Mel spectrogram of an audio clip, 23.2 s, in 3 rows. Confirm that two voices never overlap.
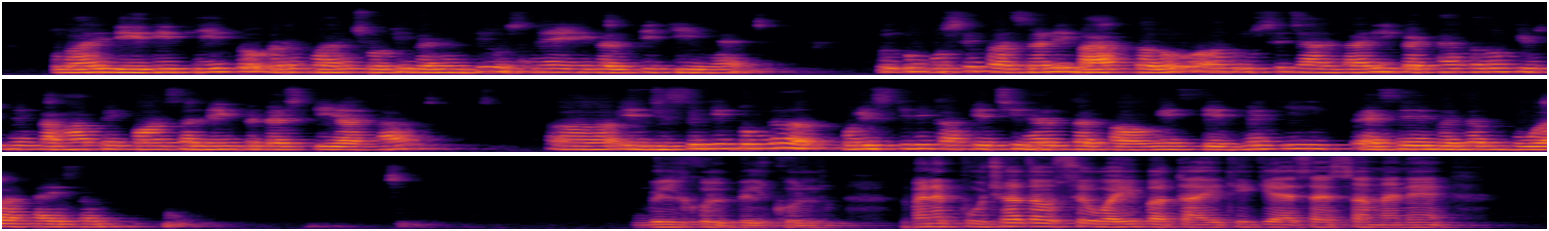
Yes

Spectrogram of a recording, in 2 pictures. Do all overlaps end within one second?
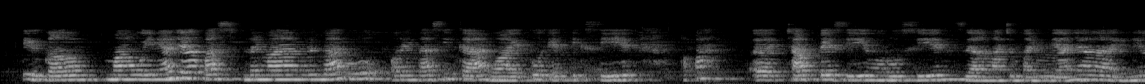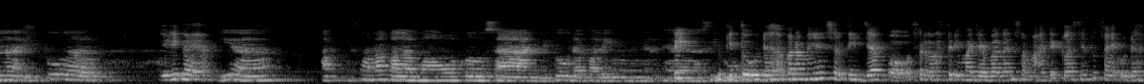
Yes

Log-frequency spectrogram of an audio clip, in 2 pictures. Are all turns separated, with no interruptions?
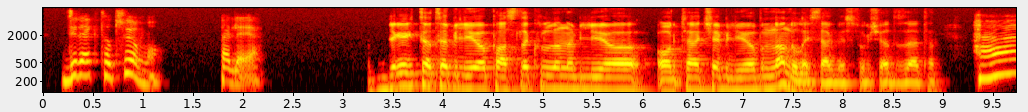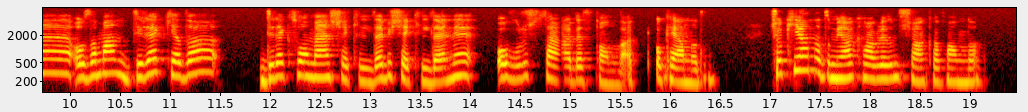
Yes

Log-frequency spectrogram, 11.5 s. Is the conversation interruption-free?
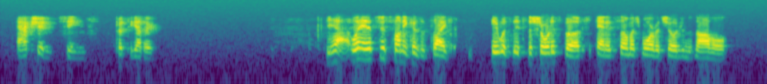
Yes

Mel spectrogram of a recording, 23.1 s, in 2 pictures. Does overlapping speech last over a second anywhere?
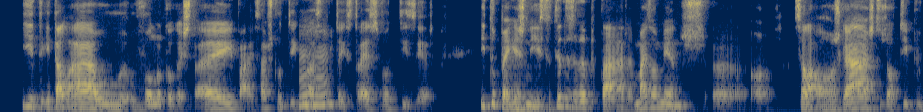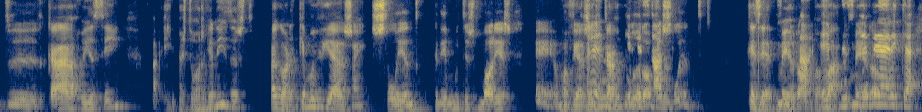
Yes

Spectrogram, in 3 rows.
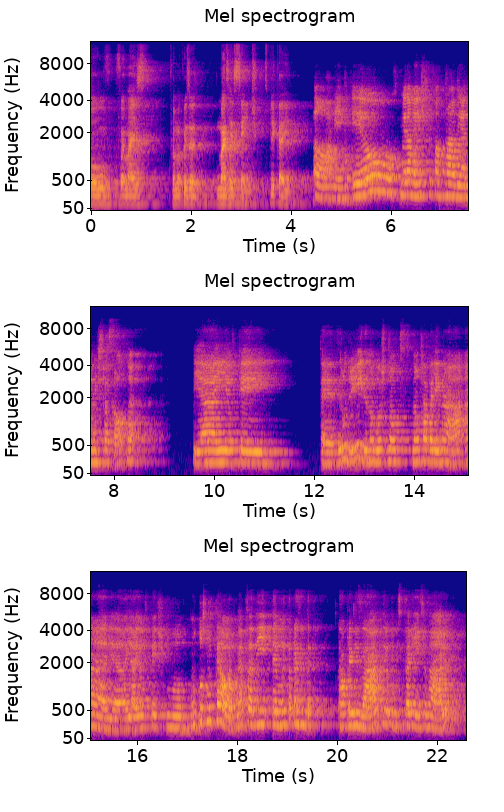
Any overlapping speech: No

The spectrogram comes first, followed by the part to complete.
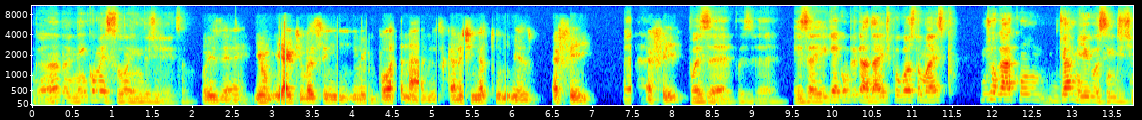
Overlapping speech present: No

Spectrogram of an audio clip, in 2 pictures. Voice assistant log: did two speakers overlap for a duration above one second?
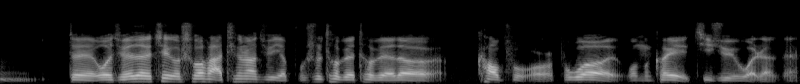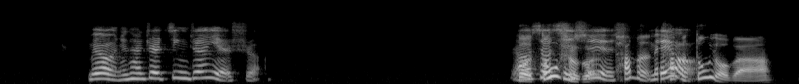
Yes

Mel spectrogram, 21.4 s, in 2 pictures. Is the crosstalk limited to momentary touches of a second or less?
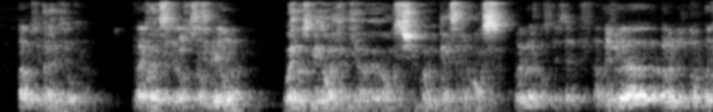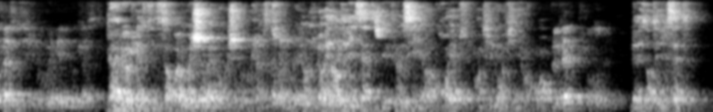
No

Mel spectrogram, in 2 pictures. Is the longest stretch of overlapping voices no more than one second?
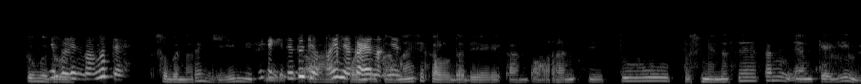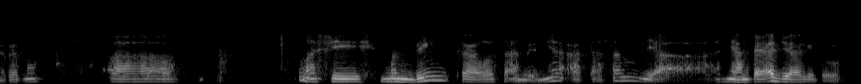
No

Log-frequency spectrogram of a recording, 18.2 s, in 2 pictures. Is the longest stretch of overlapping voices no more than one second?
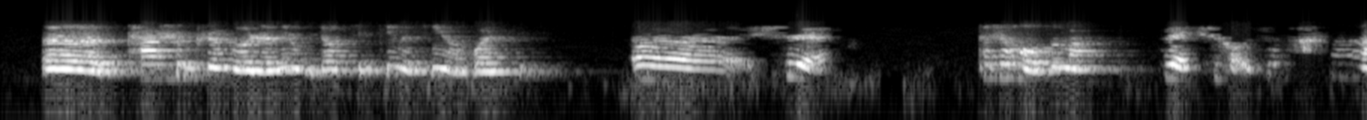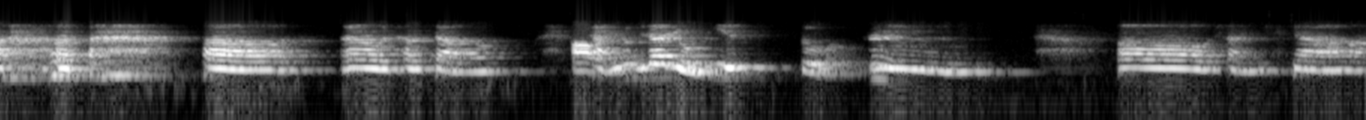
Yes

